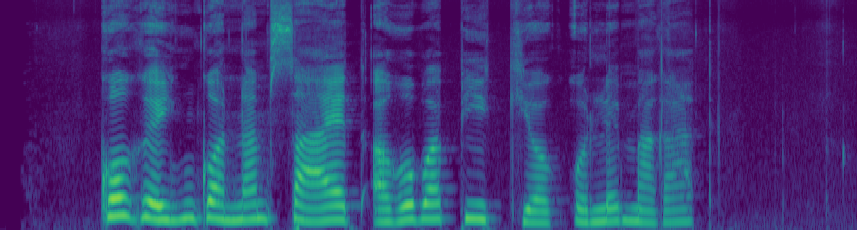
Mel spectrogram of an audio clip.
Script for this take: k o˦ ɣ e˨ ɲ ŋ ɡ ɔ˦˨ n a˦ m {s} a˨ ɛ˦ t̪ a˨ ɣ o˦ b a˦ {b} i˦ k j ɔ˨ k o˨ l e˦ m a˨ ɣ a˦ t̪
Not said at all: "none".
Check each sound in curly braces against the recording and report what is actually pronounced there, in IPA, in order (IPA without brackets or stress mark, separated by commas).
s, p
